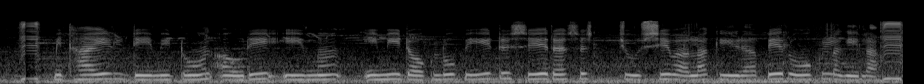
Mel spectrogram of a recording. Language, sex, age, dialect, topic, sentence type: Bhojpuri, female, 25-30, Northern, agriculture, statement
